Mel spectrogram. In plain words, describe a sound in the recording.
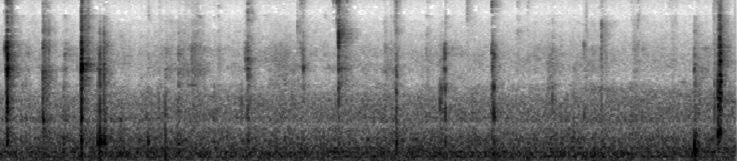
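A plastic cup crinkles and taps in a hand.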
